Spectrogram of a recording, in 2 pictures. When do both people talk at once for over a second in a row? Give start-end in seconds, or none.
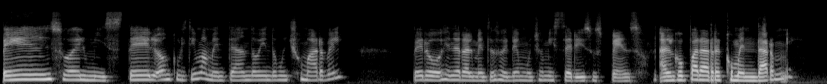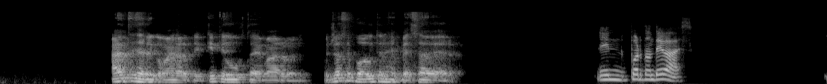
none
